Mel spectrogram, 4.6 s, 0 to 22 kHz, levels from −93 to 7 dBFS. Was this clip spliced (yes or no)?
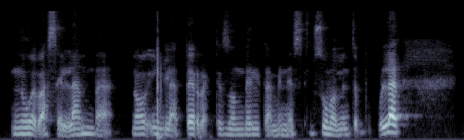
yes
